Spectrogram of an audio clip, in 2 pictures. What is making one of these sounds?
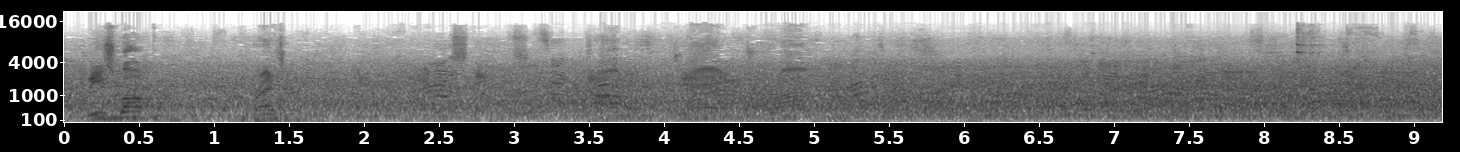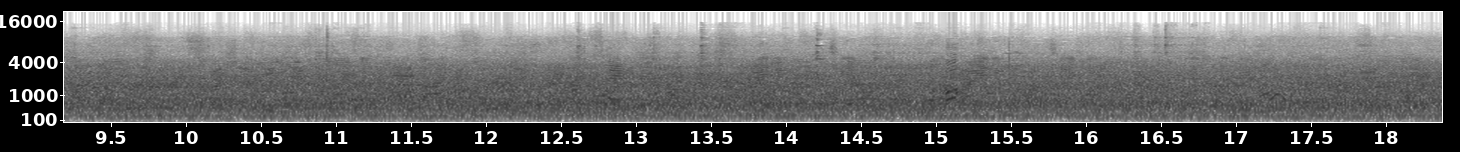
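A large crowd chatters loudly in a big echoing hall.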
